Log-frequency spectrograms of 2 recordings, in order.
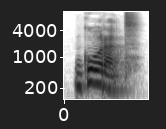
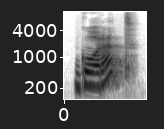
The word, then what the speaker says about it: город: I write it with d, город, but I do not pronounce it like this, город. I'm actually saying the t sound here, город.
